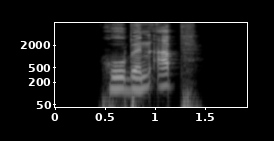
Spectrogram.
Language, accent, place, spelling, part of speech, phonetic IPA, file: German, Germany, Berlin, hoben ab, verb, [ˌhoːbn̩ ˈap], De-hoben ab.ogg
- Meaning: first/third-person plural preterite of abheben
